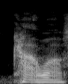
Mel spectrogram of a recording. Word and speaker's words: Kowa: It's pronounced Kawa. Some people pronounce it different ways. I don't know. It's spelled K-O-W-A.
